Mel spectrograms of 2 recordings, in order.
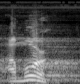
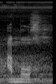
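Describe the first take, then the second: First: Said in a rural São Paulo caipira accent. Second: Said in an Amazonian Marajó accent. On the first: This is how the speaker himself says it. "Enquanto eu falo amor" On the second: This is how his wife says it. "ela fala amor"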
